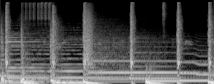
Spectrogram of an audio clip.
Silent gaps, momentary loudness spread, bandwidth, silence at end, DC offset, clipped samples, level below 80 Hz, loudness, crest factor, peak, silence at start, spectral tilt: none; 4 LU; over 20 kHz; 0 s; under 0.1%; under 0.1%; -16 dBFS; -13 LUFS; 10 dB; 0 dBFS; 0 s; -5.5 dB/octave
